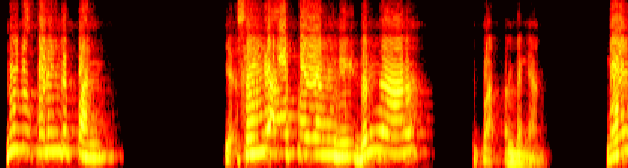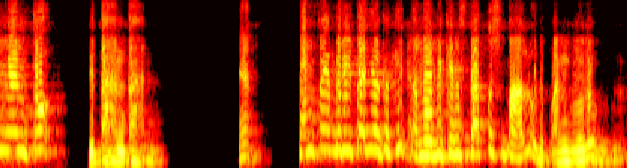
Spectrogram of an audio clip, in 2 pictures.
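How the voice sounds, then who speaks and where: A man preaching a lively sermon to a congregation, telling humorous stories, asking rhetorical questions, and weaving in Arabic phrases. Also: very high-pitched, a little fast. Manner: animated storytelling with jokes and rhetorical questions. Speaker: Islamic preacher. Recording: dull lo-fi sound.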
